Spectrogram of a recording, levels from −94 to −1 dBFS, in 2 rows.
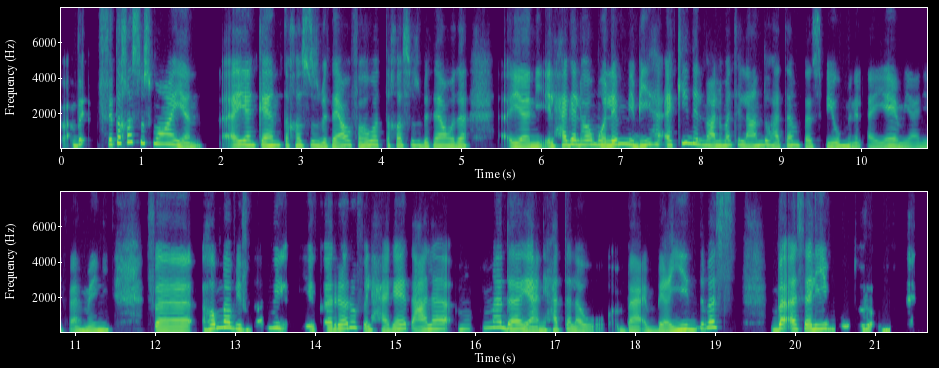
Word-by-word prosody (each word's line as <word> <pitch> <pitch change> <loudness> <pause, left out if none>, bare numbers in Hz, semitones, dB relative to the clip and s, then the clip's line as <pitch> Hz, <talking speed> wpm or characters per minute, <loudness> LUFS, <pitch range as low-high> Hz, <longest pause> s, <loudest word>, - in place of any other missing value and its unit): ب 235 +4 +1 0.2
في 275 - -2
تخصُص 360 0 +1
معين 230 - +1 0.3
أيًّا 245 -9 +3
كان 230 0 +5
التخصُص 220 -1 -2
بتاعه 195 +4 0
فهو 230 +1 0
التخصُص 220 0 -4
بتاعه 205 0 0
ده 200 +3 0 0.5
يعني 185 +1 +1
الحاجة 235 +7 +2
اللي 260 -1 +1
هو 260 +1 +1
مُلم 250 +1 +4
بيها، 255 +6 +1
أكيد 265 +8 0
المعلومات 235 -2 0
اللي 225 -5 -1
عنده 230 +3 -1
هتنفذ 195 -1 -3
في 175 +1 -9
يوم 195 +4 +1
من 195 -5 0
الأيام 170 +2 -3
يعني 155 +1 -8
فاهماني، 185 +3 0 0.4
فُهم 200 - +2
بيفضَلوا 270 - -2 0.2
يكرروا 215 +9 +1
في 305 -7 -6
الحاجات 215 +5 -1
على 240 +6 +1
م 240 +1 -5 0.2
مَدَى 305 -2 0 0.2
يعني 185 +2 +1
حتى 205 +2 -4
لو 170 -3 -4 0.2
بع 170 -1 -3
بعيد 180 +9 +2
بس 325 +4 0 0.4
بأساليب 245 +2 +3
وطرق 310 - -4
مختلفة. 190 -2 -6
220 Hz, 125 wpm, -23 LUFS, 190-250 Hz, 0.5 s, كان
